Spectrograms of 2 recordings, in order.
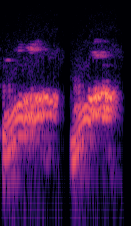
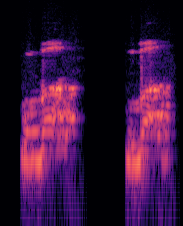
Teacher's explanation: your teeth, the upper teeth, has to press a little bit on your lower lips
